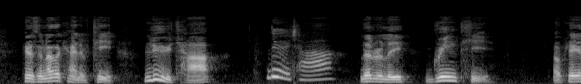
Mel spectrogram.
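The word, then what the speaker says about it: 绿茶: another kind of tea lucha lucha literally green tea okay and of course here we have again that's pronunciation that we don't really have in English you do yeah lu cha green tea now the many different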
